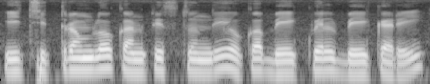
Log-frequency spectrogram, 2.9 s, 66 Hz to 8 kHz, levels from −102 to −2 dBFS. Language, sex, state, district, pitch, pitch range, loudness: Telugu, male, Telangana, Mahabubabad, 140 Hz, 130-145 Hz, -16 LUFS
